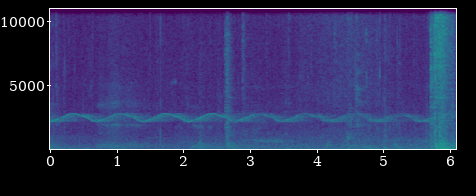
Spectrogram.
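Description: Intruder alarm sounder on the building going off: a steady warbling electronic tone sweeping up and down about twice a second. Near the end a short, loud rustle of leaves and branches cuts in.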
